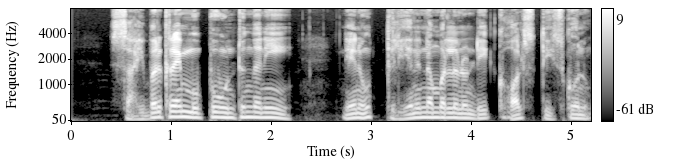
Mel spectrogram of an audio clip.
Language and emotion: Telugu, fearful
